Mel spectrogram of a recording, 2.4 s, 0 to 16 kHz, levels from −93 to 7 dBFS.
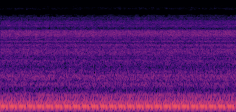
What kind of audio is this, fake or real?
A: real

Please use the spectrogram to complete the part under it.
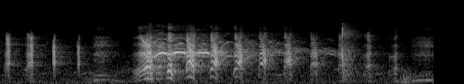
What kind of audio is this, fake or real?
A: real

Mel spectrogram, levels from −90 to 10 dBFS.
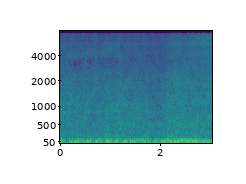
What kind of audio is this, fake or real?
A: fake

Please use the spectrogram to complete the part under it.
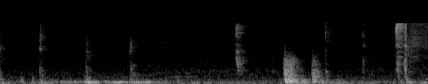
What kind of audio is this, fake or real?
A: real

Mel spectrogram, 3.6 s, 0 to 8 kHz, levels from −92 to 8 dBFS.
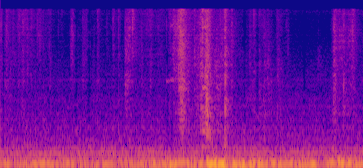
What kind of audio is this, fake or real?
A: fake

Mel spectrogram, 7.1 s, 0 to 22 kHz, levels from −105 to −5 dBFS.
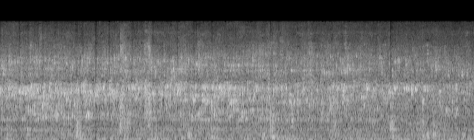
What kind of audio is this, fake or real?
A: real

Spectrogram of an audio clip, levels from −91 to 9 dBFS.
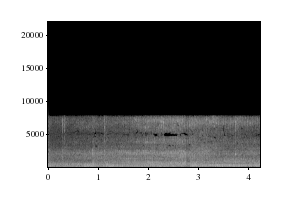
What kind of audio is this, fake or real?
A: real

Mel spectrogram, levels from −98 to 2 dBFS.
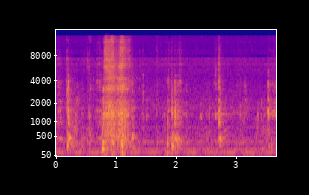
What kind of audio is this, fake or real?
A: real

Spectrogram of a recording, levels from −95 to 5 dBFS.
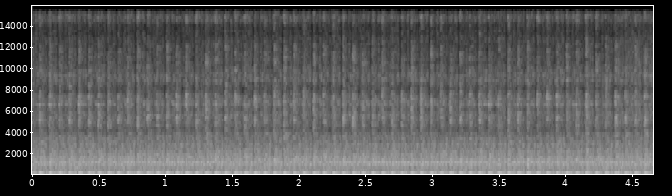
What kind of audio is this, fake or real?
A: real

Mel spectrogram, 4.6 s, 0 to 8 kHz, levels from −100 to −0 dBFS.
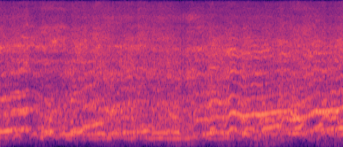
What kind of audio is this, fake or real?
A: fake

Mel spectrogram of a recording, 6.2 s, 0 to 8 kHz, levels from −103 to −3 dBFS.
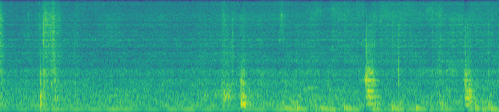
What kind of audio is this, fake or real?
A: fake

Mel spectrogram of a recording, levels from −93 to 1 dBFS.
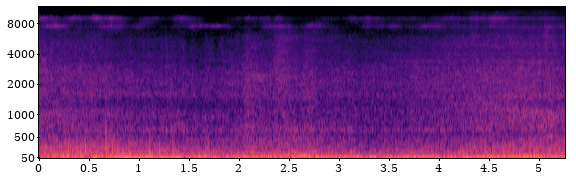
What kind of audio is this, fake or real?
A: fake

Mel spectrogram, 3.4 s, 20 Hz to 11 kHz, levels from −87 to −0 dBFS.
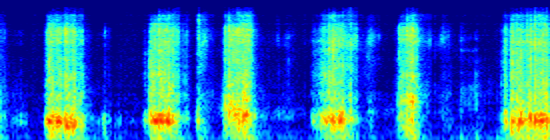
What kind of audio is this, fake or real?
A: fake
